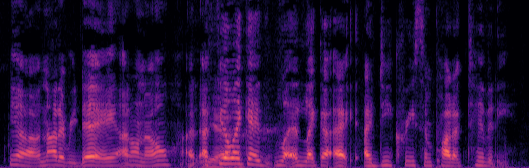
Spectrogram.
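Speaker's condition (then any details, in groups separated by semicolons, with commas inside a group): No condition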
